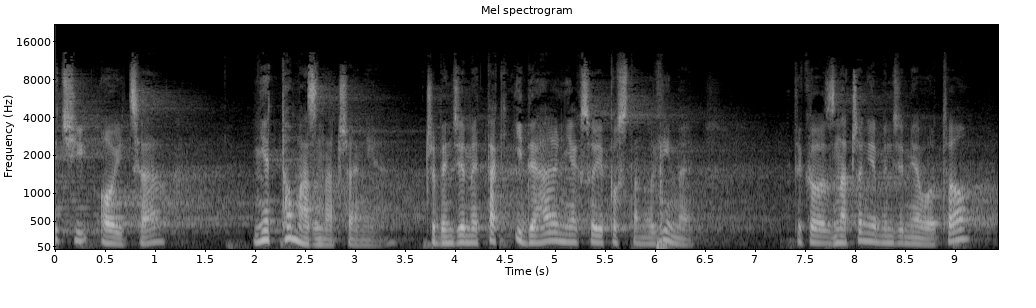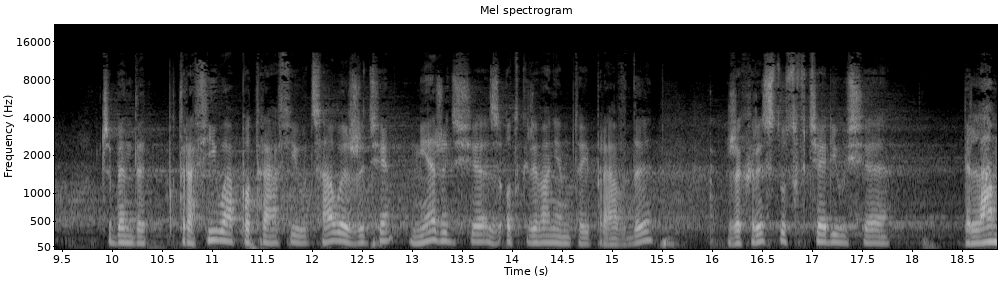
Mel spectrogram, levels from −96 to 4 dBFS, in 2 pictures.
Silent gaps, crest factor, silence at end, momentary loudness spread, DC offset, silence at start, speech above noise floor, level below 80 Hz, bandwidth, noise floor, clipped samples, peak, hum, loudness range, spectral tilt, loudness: none; 24 dB; 0 s; 18 LU; under 0.1%; 0 s; 24 dB; -62 dBFS; 13 kHz; -57 dBFS; under 0.1%; -8 dBFS; none; 3 LU; -3.5 dB/octave; -32 LUFS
